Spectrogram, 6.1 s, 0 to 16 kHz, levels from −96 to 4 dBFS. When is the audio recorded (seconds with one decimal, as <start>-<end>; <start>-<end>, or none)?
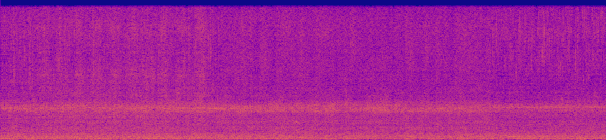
0.0-2.2; 4.9-6.1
